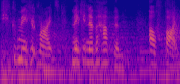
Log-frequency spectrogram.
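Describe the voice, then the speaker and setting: An actress playing a haunted but resolute fighter in a fantasy video game, grave and intense in short phrases. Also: female voice, a little high, a little fast, over music, natural voice. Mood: grimly determined. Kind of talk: dramatic video game acting.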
